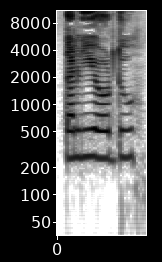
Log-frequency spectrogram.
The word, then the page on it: tali yordu: apatani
